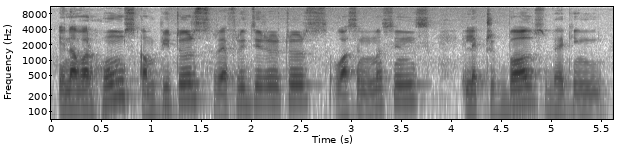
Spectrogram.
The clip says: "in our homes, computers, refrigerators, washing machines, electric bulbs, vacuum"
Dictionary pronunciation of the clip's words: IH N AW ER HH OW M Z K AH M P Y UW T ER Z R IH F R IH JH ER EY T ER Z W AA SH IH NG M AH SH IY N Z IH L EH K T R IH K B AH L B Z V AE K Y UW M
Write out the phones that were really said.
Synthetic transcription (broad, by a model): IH N AW ER HH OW M S K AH M P Y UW T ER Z R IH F R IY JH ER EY T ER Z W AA S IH NG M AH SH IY N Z IH L EH K T R IH K B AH L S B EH K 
